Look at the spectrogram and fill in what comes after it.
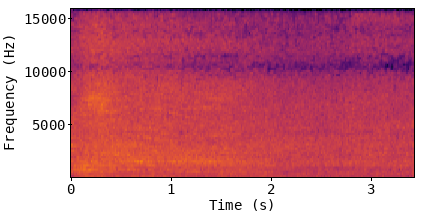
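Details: Ford Econoline van after a crank, no-start fixed by restoring 12 volts through a 100 amp fuse block near the battery: engine catches and runs with an even steady roar, no knocks, misses or stumbles; healthy.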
